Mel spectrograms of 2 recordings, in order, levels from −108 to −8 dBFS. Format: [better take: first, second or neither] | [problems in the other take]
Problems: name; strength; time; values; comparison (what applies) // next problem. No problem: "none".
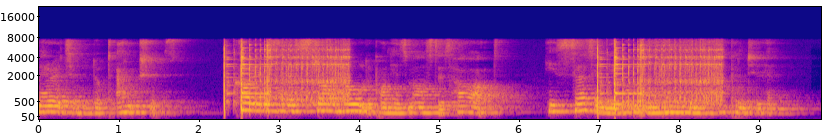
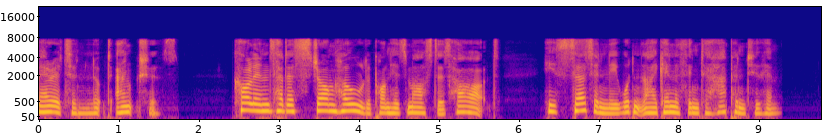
second | background sound (Coin (dropping)); as loud as the speech // room echo; dies away in 1 s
